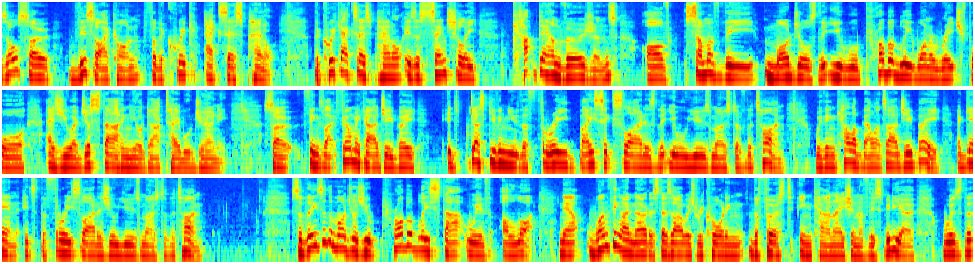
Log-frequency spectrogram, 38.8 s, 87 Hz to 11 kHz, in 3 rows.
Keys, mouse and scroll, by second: 4.4 click.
